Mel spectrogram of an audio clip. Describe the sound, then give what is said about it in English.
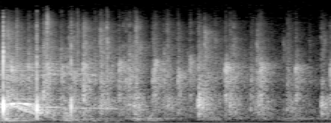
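An audience applauds, many hands clapping in a dense, steady patter that stays fairly soft and even throughout, with no clear voices standing out. “Clap it up”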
